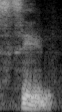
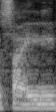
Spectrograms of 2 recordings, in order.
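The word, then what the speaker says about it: Selye: It can come as a 3 marker or a 6 marker question which was given by Hans Seil, ठीक है, और साइली, जैसे भी तुम लोग उसको प्रोनाउंस करो।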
